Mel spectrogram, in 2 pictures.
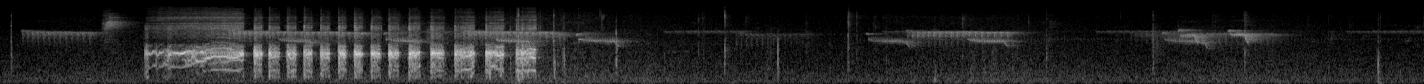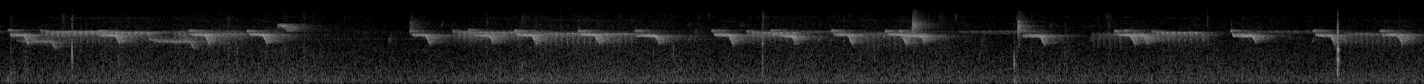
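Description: Bird calls: a loud, rapid chattering call for about four seconds near the start, then a long series of short, high notes, each dropping in pitch, repeated roughly once a second.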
